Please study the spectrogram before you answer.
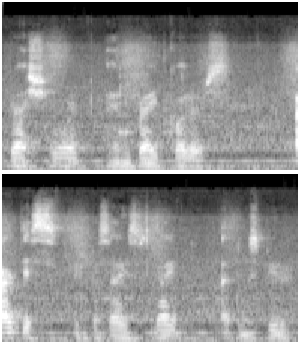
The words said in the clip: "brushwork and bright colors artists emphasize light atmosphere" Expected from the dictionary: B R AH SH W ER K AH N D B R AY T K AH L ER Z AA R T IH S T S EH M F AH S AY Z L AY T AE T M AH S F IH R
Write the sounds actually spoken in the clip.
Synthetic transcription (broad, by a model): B R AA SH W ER K AH N D B R AY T K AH L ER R AA R T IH S T S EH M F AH S AY S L AY T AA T M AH S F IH R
